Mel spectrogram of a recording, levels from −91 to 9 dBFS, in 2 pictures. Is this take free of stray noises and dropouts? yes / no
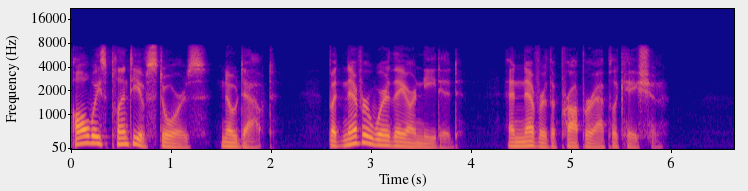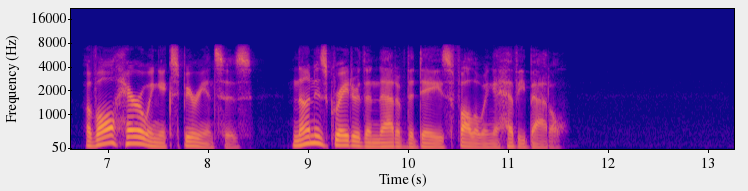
yes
